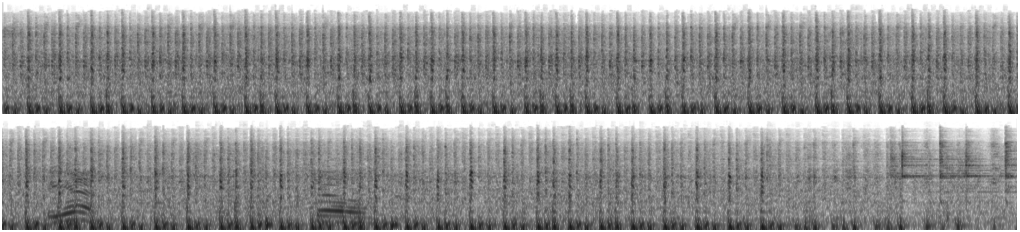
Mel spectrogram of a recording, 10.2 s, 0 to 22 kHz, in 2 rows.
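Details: Auction-bought Allis-Chalmers WD-45 gas-engine tractor: even, steady low thumping at idle, about three beats a second, with no knocks or misses. Normal idle.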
